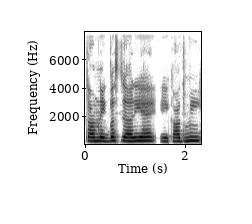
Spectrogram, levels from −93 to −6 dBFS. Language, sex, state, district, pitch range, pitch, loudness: Rajasthani, female, Rajasthan, Churu, 245-265 Hz, 255 Hz, -14 LUFS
